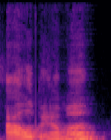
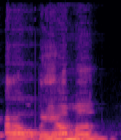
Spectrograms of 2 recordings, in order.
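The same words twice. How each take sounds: First: Said in the usual way. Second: "Alabama" with a little twang on the stressed BAM; silly twang. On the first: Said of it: "if I want to be especially silly". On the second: Pretend. Speaker pretending to be from Alabama, twangy Alabama. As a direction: twang the a's in Alabama, squashed together. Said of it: "put a little bit of twang in it".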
